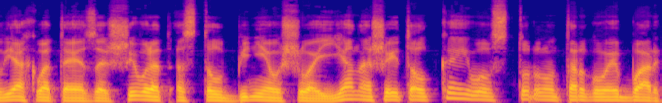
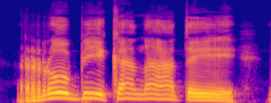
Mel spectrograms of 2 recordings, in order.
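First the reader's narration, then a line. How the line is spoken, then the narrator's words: Sergeant shouting. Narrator (Russian): заорал сержант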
